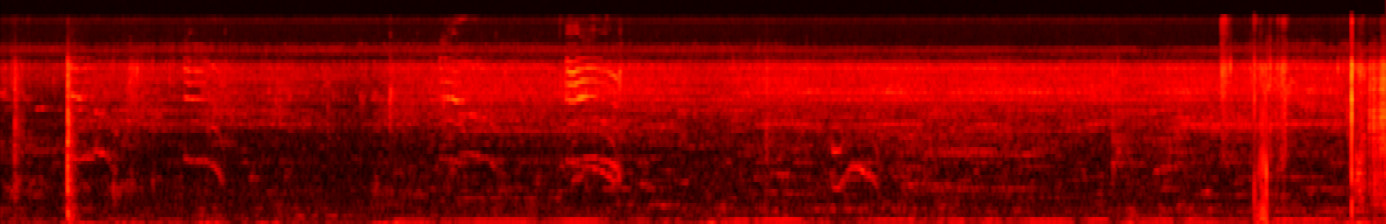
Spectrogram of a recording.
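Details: Affectionate domestic cat mewing softly several times, short bending cries scattered across the stretch, over a steady low hum with occasional sharp clicks.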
